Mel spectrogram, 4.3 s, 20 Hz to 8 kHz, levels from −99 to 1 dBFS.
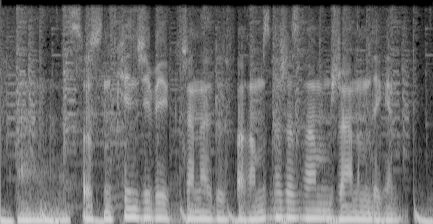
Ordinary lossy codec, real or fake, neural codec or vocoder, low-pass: none; real; none; 7.2 kHz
